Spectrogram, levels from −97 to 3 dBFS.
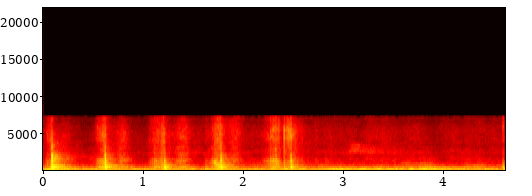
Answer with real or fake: fake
